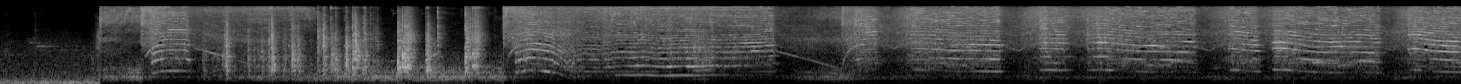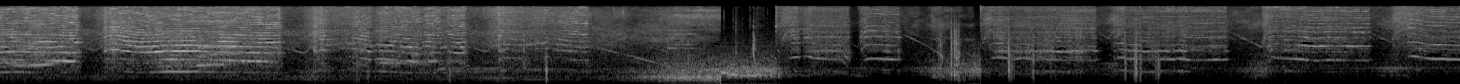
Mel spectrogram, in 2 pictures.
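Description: Angle grinder with a thin cut-off wheel cutting through a rusted steel sheet-metal body panel. The motor starts about a second in, and its high whine wavers in pitch as the disc bites and eases in the cut. It breaks off briefly about three-quarters of the way through, then cuts on.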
